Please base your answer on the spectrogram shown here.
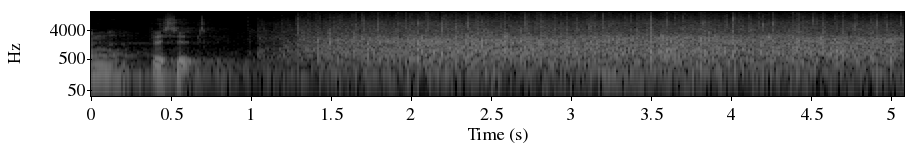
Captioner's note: audience applauding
